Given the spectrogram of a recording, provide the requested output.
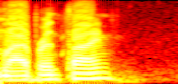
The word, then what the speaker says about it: labyrinthine: You mean labyrinthine? – No, labyrinthine is the correct pronunciation, just so you know.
